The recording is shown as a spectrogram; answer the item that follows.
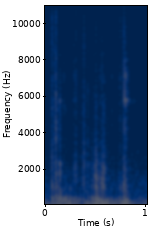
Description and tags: door knob 1-2
turning door knob
knob, door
